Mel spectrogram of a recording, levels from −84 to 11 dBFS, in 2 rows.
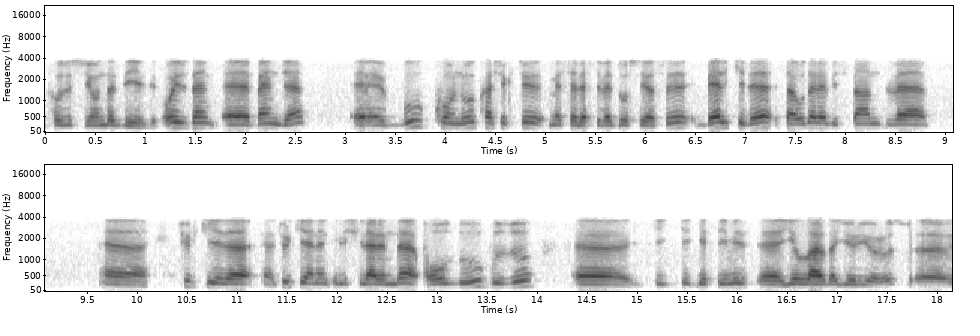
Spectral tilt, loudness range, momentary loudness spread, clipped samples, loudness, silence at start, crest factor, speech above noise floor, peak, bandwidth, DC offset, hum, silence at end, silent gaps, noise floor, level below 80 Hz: -1.5 dB/octave; 4 LU; 14 LU; under 0.1%; -25 LUFS; 0.05 s; 22 dB; 41 dB; -4 dBFS; 4 kHz; under 0.1%; none; 0 s; none; -66 dBFS; -78 dBFS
